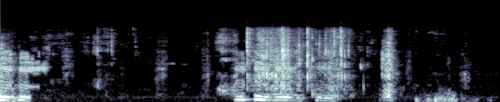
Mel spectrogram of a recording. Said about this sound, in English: Hold on, sorry, I'm still chewing.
